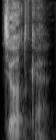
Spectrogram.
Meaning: 1. aunt 2. woman 3. chick, babe, doll, wench 4. monthly visitor, period, the curse
- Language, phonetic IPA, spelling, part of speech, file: Russian, [ˈtʲɵtkə], тётка, noun, Ru-тётка.ogg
